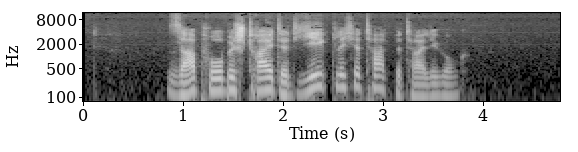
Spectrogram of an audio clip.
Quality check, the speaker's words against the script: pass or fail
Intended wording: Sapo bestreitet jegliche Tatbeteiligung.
pass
